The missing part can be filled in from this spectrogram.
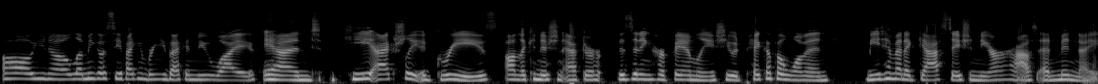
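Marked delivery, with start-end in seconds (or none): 0.0-2.6 mock pleading, begging voice. Telling a story, acting out how a woman pleaded with a man.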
